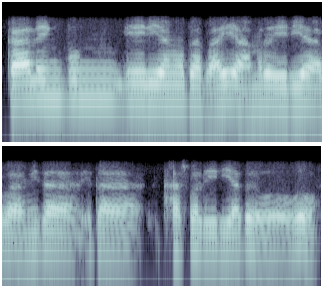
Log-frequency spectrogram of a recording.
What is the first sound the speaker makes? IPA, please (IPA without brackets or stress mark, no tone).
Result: k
